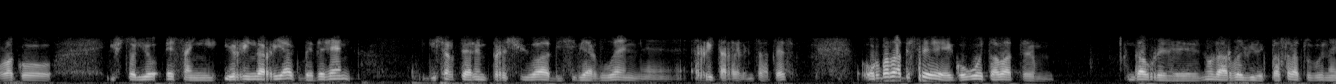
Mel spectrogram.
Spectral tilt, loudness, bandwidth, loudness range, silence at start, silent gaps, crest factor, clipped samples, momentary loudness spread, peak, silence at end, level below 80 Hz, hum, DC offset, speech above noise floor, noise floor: -7.5 dB/octave; -23 LUFS; 17.5 kHz; 3 LU; 0 s; none; 18 dB; under 0.1%; 17 LU; -6 dBFS; 0 s; -54 dBFS; none; under 0.1%; 37 dB; -60 dBFS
